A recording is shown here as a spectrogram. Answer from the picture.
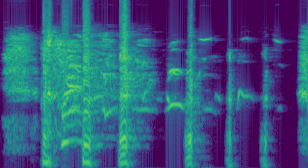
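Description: A man laughing: a breathy rush of air, then a run of short bursts that grow shorter and fainter toward the end.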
